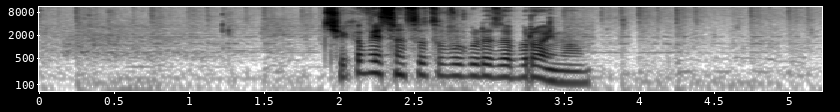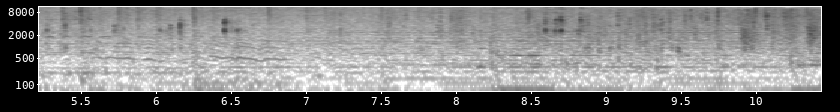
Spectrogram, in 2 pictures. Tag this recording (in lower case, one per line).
speech
music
